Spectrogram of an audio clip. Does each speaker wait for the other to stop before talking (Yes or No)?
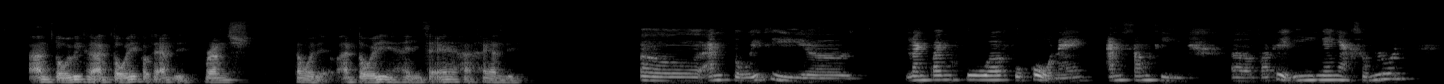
Yes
